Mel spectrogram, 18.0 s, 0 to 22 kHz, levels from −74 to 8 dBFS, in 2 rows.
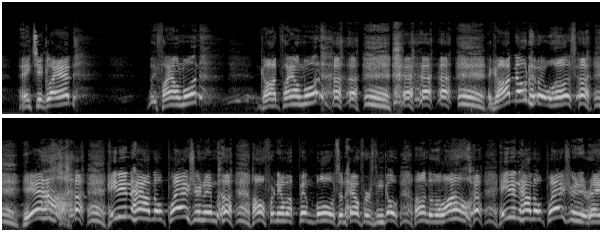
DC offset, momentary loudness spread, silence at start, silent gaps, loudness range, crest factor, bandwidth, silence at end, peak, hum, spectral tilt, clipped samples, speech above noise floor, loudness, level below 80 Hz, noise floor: under 0.1%; 6 LU; 0.25 s; none; 4 LU; 16 dB; 11.5 kHz; 0 s; -2 dBFS; none; -2.5 dB/octave; under 0.1%; 40 dB; -17 LUFS; -76 dBFS; -57 dBFS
